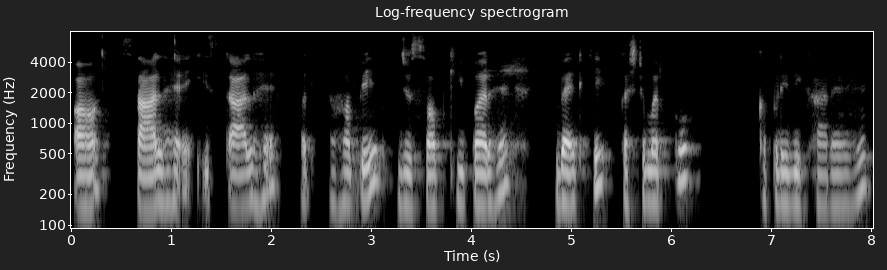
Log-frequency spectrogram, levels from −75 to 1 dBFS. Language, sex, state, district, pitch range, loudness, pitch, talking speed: Hindi, female, Bihar, Purnia, 160-240 Hz, -23 LUFS, 170 Hz, 140 wpm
